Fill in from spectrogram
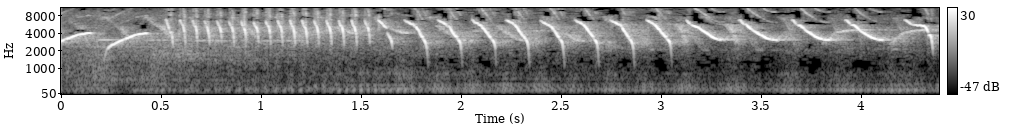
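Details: Canary singing for song training: a rising whistle, then a rapid even trill of high notes, followed by a steady run of loud downward-sweeping whistles roughly three to four per second.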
